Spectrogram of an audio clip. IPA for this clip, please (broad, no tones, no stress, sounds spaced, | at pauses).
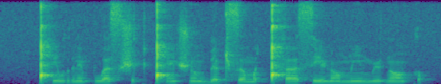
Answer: ǃʰ i w r ẽ p w ɐ s ʃ ɐ k ǃʼ ẽ ʃ õ ɡ͡b ɛ ʈ s ɤ m ʌ ǃʰ ɐ s i ɳ ɔ̃ m ĩ m ʉ ɗ ɔ̃ k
